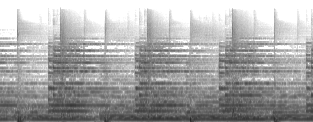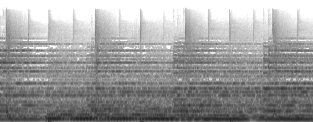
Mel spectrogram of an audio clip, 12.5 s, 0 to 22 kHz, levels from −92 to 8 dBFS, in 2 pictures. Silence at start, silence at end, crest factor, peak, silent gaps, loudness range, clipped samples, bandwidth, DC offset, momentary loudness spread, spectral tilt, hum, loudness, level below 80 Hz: 0 s; 0 s; 12 dB; -2 dBFS; none; 4 LU; under 0.1%; 10.5 kHz; under 0.1%; 7 LU; -7 dB/octave; none; -15 LUFS; -32 dBFS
